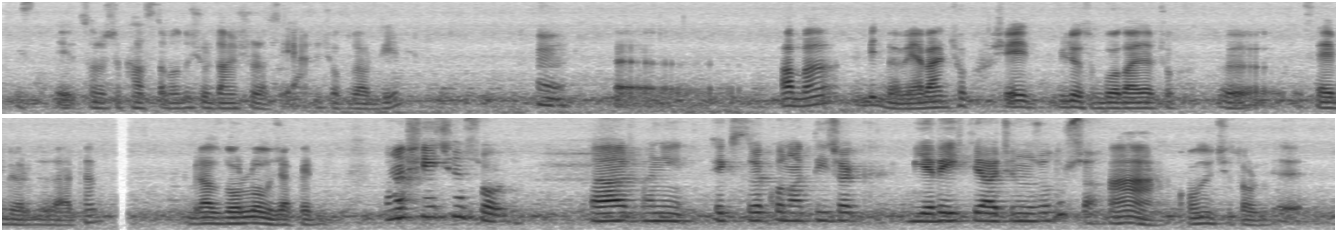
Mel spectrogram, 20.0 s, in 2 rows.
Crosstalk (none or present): none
